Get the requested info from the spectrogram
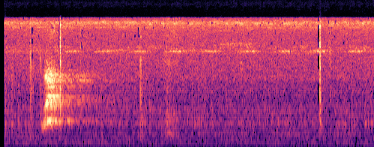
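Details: Mr. Dex, a dog, excited to be outside roaming in the sunshine after days of rain, gives a single short, sharp bark early on, followed by quiet outdoor background with faint ticks and rustles.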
